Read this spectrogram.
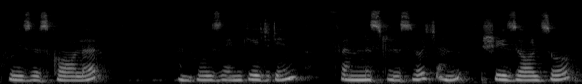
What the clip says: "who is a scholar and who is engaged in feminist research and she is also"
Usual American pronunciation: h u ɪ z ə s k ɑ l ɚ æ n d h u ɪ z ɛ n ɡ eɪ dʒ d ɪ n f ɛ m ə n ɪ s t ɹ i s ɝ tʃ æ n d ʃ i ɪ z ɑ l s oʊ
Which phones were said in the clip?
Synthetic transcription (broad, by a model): h u ɪ z ə s k ɑ l ɚ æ n d h u ɪ z ɛ n ɡ eɪ dʒ d ɪ n f ɛ m ə n ɪ s t ɹ i s ɝ tʃ æ n d ʃ i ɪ z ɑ l s oʊ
